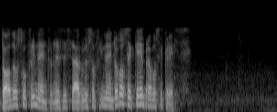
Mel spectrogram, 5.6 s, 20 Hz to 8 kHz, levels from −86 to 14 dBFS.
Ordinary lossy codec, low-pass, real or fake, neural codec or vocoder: AAC, 16 kbps; 7.2 kHz; real; none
